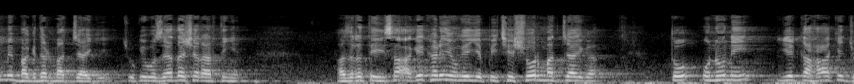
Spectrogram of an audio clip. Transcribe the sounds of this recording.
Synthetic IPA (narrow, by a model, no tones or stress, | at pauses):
mẽbʱɐɡd̪əɽmɐt̪̚d͡ʒaːeːɡiːt͡ʃõːkeʋozjaːd̪aʃɐɾaːɾt̪iɦɛ̃ː | ɦɐzɾət̪eɦɪsaaːɡekʰɐɽeɦõːŋɡejepiːt͡ʃʰeʃoːɾmɐt̪̚d͡ʒaːeːɡaː | t̪oːʊnɦõːnejekɐɦaked͡ʒ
